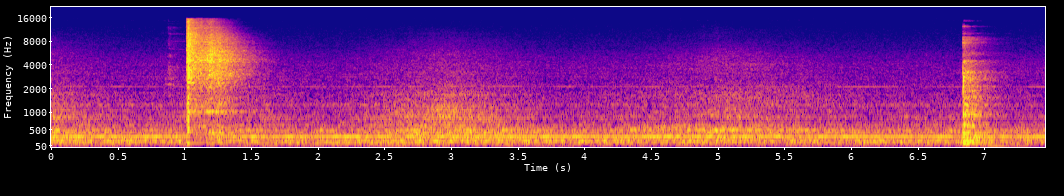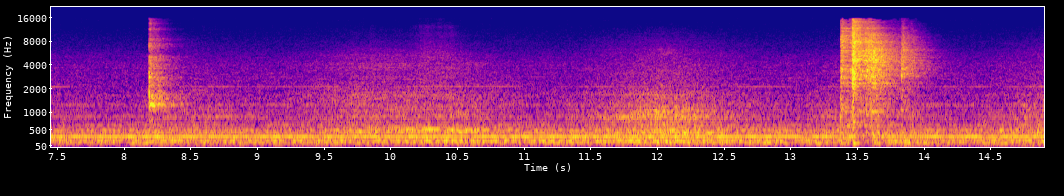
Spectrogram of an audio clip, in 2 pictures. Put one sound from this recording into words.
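Metal tools clink as they drop into a metal cup.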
